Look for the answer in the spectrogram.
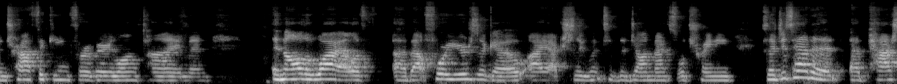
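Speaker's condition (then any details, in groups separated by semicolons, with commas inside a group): No condition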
